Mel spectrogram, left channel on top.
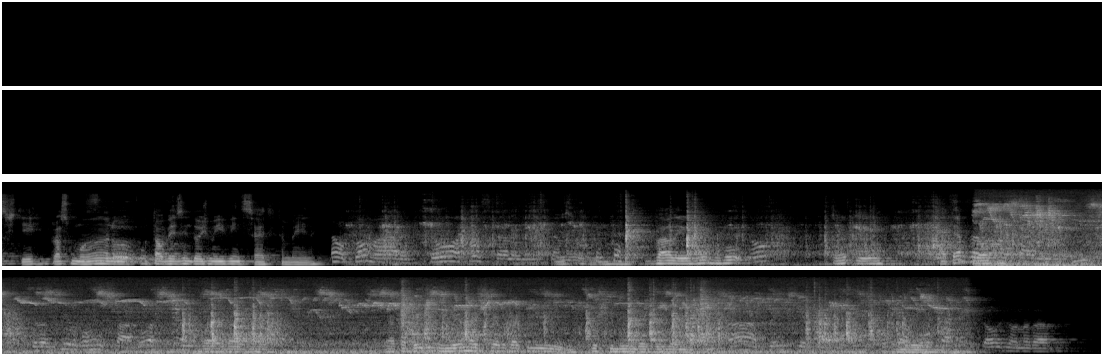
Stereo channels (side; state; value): left; silent; digital silence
